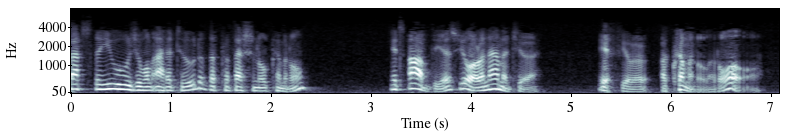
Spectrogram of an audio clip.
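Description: A man voicing a brisk, skeptical, sharp-tongued lawyer in an audiobook, firing off clipped, incredulous questions. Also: mid-range voice, very animated, slightly rough, voice pushed up. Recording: narrow phone-like sound.

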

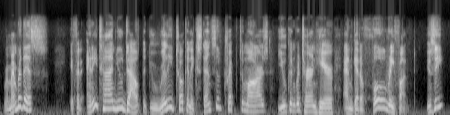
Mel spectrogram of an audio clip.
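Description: Man doing a genial pushy salesman, pitched up. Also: very animated, moderate pace, no room sound. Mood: persuasive. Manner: genial, emphatic, patient. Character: smooth persuasive middle-aged male salesman.

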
